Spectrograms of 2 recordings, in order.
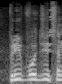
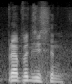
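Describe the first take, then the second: First: प्रीपोजिशन said "pree-po-ji-san"; long "pree" and "po" in प्रीपोजिशन, soft; mispronunciation. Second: प्रीपोजिशन said "prep-uh-ji-san"; short "prep", light middle vowel in प्रीपोजिशन, soft; correct pronunciation. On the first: Teacher rejects the students' way, प्रीपोजिशन as "pree-pojisan". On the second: Teacher corrects students quietly, प्रीपोजिशन as "prep-uh-jisan". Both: Shown as a demonstration. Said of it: "प्रीपोजिशन नहीं है".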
